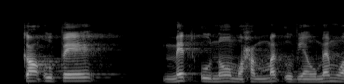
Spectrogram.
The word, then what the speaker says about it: محمد: To ye sahi pronounce nahi hai. Wo Mamed nahi tha, wo tha Mahmood tha ya Muhammad tha. Aur Mamad aksar Muhammad hota hai. To koshish karke, agar aap itna khubsurat pronounce nahi bhi kar sakte, Muhammad, ye nahi bol sakte, to kam az kam Muhammad bol de.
